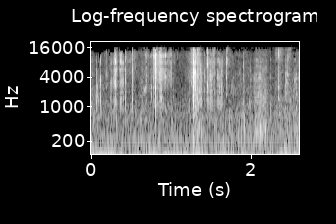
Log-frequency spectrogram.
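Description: Faint crisp crunching from biting into a flaky mille-feuille cookie with white chocolate, with a few sharp brittle snaps and crinkles scattered over a soft, continuous rustle.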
